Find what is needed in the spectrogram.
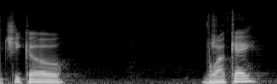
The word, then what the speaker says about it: Chico Buarque: And written by, I don't know how to pronounce his name, Chico Buarque.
